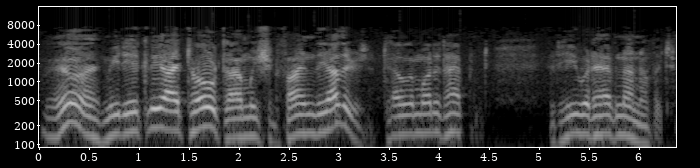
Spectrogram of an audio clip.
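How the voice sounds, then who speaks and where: Older male preacher, played by an actor, vintage radio drama: troubled, hesitant, polite, husky, dull lo-fi sound. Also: fairly high pitch, dry recording, close to an everyday voice. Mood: confiding. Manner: hesitant, courteous, halting. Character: troubled preacher, former silent film director, guarded and confiding. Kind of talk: 1950s American radio drama acting. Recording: muffled vintage radio recording.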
